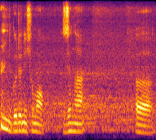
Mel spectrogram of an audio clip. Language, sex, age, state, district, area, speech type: Bodo, male, 18-30, Assam, Chirang, urban, spontaneous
